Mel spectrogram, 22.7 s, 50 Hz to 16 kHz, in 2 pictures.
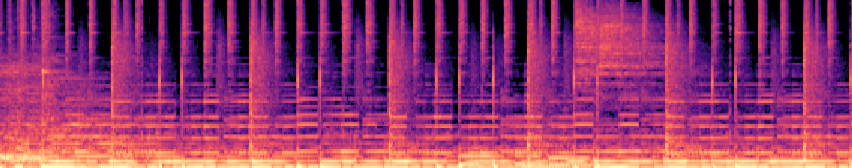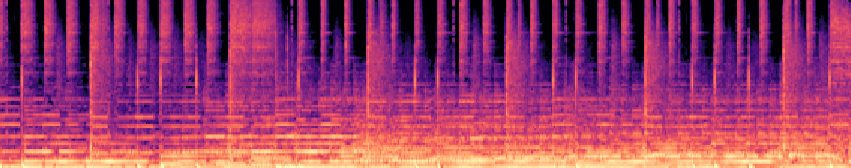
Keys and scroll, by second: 7.4 ctrl+0.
